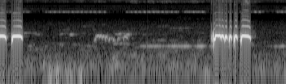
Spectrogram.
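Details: Local zebra dove used as a trapping lure, calling rivals: a loud burst of rapid cooing notes near the start, soft quiet coos in between, then another loud run of clipped cooing notes.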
